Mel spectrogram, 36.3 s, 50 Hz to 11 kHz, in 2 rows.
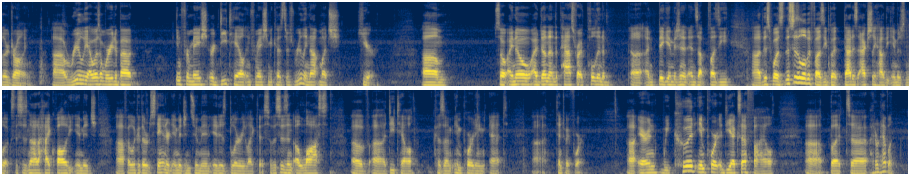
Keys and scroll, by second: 23.7-24.4 typing.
